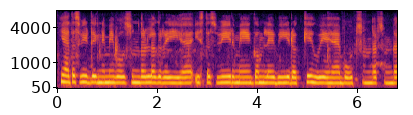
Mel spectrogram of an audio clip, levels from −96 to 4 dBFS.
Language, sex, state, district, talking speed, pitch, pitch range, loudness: Hindi, female, Uttar Pradesh, Shamli, 175 wpm, 225 Hz, 215-230 Hz, -12 LUFS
